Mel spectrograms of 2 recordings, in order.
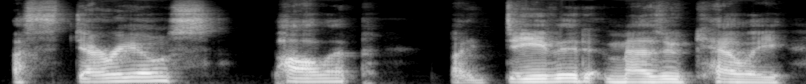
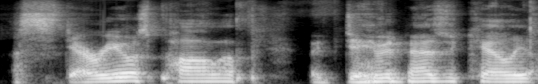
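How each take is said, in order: First: The title is said slowly and deliberately. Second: The title is said at a normal pace.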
